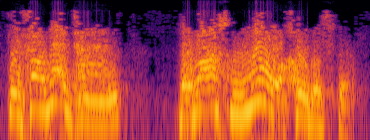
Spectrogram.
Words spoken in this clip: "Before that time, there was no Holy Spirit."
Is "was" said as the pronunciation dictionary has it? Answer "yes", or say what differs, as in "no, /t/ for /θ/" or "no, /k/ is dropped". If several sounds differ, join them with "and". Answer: no, /s/ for /z/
